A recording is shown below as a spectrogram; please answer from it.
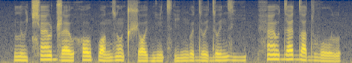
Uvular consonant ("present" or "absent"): absent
